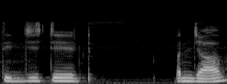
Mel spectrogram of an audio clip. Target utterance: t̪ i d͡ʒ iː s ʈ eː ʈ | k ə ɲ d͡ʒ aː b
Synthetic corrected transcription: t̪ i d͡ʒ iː s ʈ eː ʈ | p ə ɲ d͡ʒ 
